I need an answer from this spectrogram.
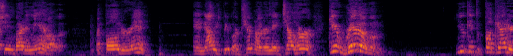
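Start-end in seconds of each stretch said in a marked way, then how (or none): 4.9-7.7 higher-pitched mock command; lightly acted order to get out; imitating angry order. Motel crew tell her to get rid of him, mildly angry retold order.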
